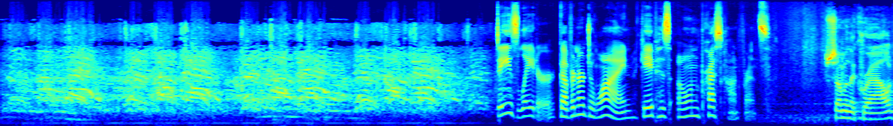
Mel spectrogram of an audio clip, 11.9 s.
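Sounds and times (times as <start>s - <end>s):
crowd chanting at a vigil: 0.0s - 6.6s
speech: 6.6s - 10.4s, 11.0s - 11.8s.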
